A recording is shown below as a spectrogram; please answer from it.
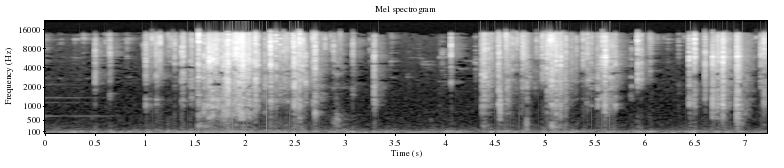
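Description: A utility knife blade scores a grid of small cubes into the surface of a solid, palm-sized yellow bar soap held in the hand, scraping and cutting until the cubes crumble off, with flakes lying on the table nearby. The result is bursts of dry, crisp, bright crunching and scraping that come in irregular clusters, with a quiet pause midway.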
